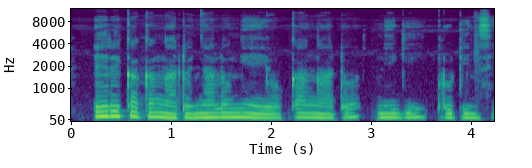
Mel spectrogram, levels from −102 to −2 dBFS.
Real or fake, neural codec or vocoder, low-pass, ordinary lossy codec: real; none; none; none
